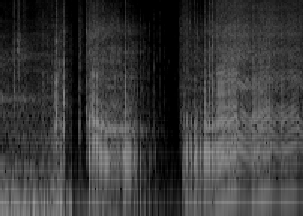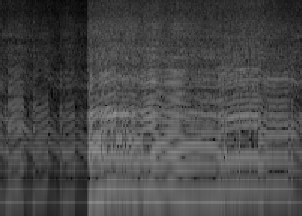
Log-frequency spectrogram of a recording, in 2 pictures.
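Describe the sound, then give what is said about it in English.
A chainsaw, the carver's main saw for shaping, runs carving wood, its engine revving up and down in repeated bursts as it bites into the wood, then settling into a steady, loud buzz of continuous cutting. “Sometimes I use a bigger chainsaw to cut some areas out, but this is my main thing here, and I'll show you how it works here.”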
